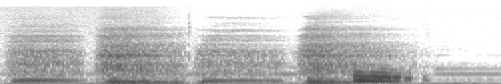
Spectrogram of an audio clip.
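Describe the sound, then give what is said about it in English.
Heavy, out-of-breath panting from a voice imitating it, demonstrating the deep breathing after exercise: several deep voiced gasps in quick rhythmic succession, fairly loud, with no talking. “To be out of breath or to get out of breath. And it's when you do exercise and then you end up breathing deep, like...”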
